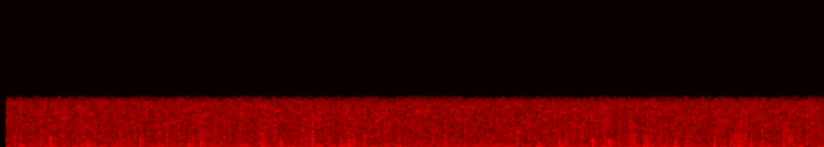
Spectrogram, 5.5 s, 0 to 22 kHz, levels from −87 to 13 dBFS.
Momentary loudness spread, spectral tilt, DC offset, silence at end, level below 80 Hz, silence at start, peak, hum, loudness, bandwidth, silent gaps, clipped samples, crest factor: 1 LU; -1.5 dB/octave; under 0.1%; 0 s; -68 dBFS; 0.05 s; -36 dBFS; none; -53 LUFS; 8 kHz; none; under 0.1%; 20 dB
